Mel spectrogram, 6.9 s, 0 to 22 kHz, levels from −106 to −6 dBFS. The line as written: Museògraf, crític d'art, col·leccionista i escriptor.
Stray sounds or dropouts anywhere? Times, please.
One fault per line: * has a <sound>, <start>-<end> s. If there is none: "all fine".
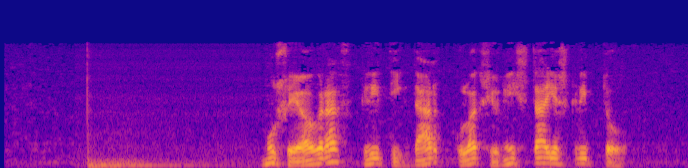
* has a thud, 0.9-2.4 s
